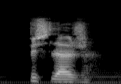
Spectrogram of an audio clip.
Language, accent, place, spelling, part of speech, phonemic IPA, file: French, France, Lyon, pucelage, noun, /py.slaʒ/, LL-Q150 (fra)-pucelage.wav
- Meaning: 1. virginity 2. innocence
